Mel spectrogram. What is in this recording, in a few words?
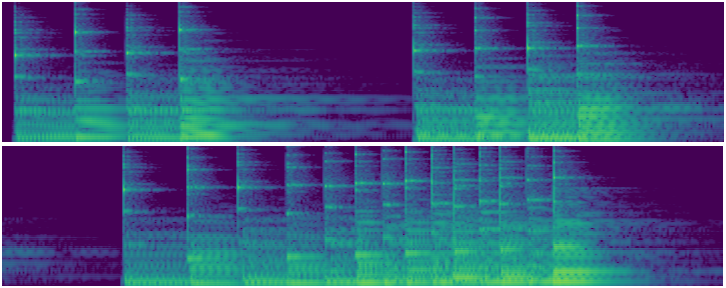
comedy sneaky sinister music piano xylophone; sound effects one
